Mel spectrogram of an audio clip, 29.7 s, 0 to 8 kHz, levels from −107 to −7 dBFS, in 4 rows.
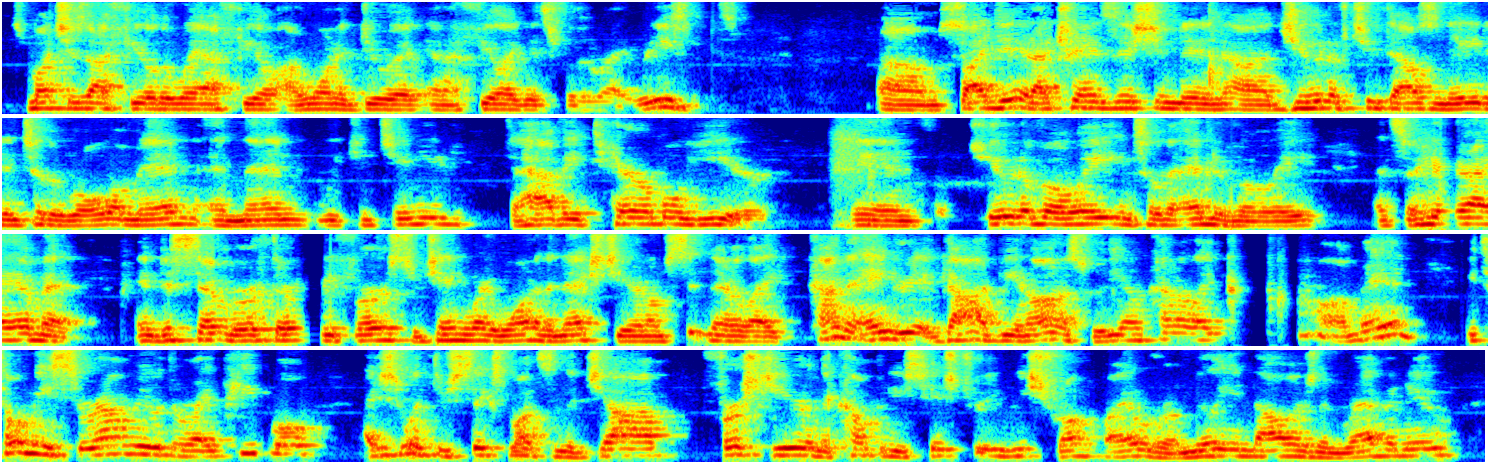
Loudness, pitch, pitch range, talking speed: -20 LUFS, 155 Hz, 140-175 Hz, 260 wpm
